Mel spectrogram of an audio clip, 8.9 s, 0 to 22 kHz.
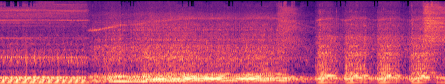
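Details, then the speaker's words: Mazda Miata drift car, new twin-charge turbo plus supercharger with 640cc injectors, first start before tuning: fires and idles unevenly, revs surge and hunt with a loud blower whine; rough running, still needs tuning and a bigger fuel pump. "it sounds crazy it's pretty insane yeah it doesn't run all that great yet so we got a lot of tuning work to do"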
